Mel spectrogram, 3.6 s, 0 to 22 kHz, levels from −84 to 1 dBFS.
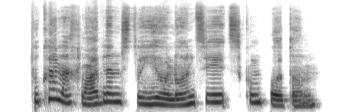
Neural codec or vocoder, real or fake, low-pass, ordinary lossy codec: codec, 44.1 kHz, 3.4 kbps, Pupu-Codec; fake; none; none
